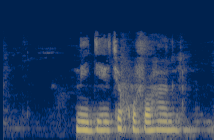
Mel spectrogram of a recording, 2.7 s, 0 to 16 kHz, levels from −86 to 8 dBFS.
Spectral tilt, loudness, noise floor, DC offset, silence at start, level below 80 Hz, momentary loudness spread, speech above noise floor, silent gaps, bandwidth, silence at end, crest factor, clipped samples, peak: -7 dB/octave; -23 LUFS; -63 dBFS; under 0.1%; 0.95 s; -60 dBFS; 9 LU; 41 dB; none; 7.4 kHz; 0 s; 18 dB; under 0.1%; -6 dBFS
